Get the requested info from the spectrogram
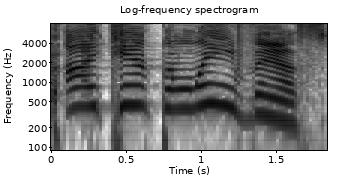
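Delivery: very high, squeaky helium voice, angry and indignant. Joking about how upset he would get over a sale, imitating Jeff Wilson mad, in a helium voice. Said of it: "it goes like helium when he gets mad".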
